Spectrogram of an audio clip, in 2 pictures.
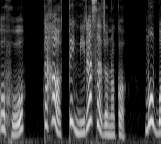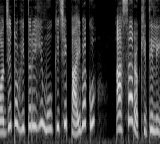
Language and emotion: Odia, disgusted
